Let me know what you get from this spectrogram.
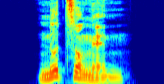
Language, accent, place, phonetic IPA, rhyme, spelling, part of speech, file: German, Germany, Berlin, [ˈnʊt͡sʊŋən], -ʊt͡sʊŋən, Nutzungen, noun, De-Nutzungen.ogg
- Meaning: plural of Nutzung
